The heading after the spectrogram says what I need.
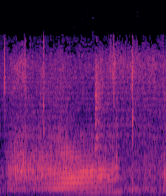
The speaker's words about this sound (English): He was waiting outside the building for me in his car. We took off and headed back across town again.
